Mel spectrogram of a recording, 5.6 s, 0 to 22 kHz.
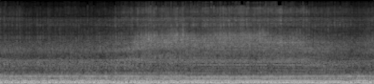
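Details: On-board air compressor in the toolbox of an off-road Ford F-150, 30 A fuse fitted after relay was clicking on and off: steady even buzzing hum over the truck's idle, no stalling or labouring; normal running.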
